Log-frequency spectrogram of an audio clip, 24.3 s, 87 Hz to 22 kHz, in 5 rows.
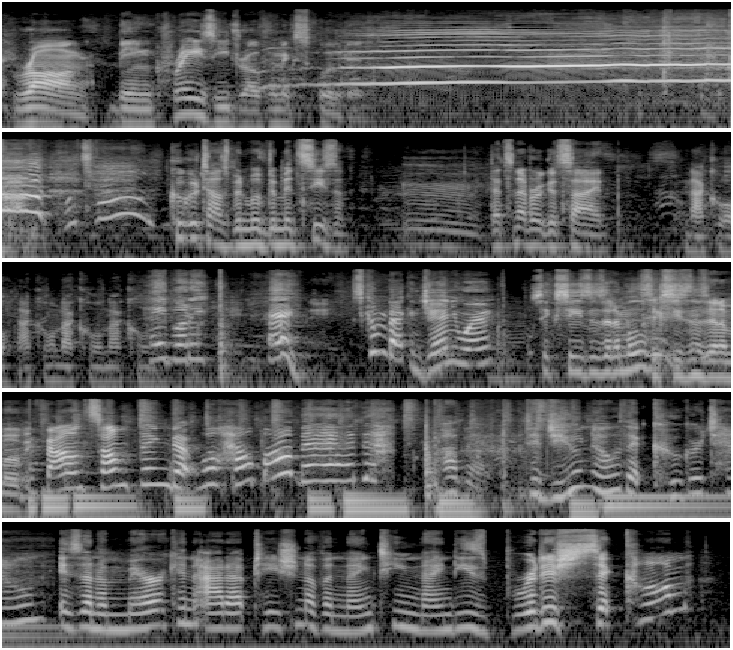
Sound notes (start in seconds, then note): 1.6 ABED starts to shriek; 1.6 ABED shrieking gradually louder; 7.6 TROY goes mmh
